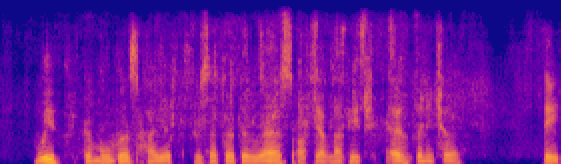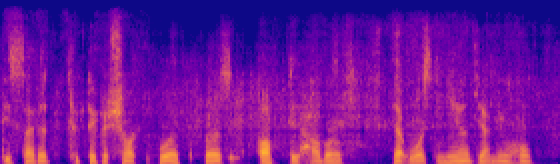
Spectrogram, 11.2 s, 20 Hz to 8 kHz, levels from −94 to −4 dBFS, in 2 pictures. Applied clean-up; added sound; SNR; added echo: neural mask model Resemble Enhance denoiser.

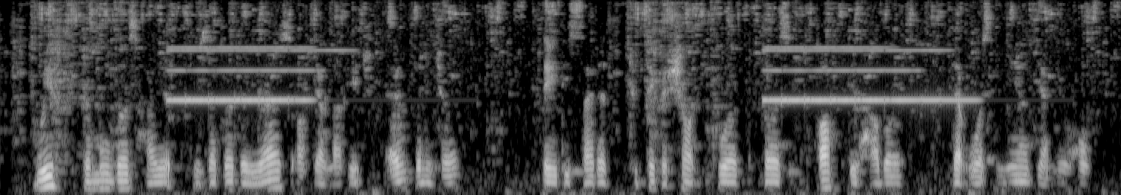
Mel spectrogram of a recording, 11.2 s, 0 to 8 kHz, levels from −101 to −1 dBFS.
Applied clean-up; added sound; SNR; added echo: classical method Wiener filter.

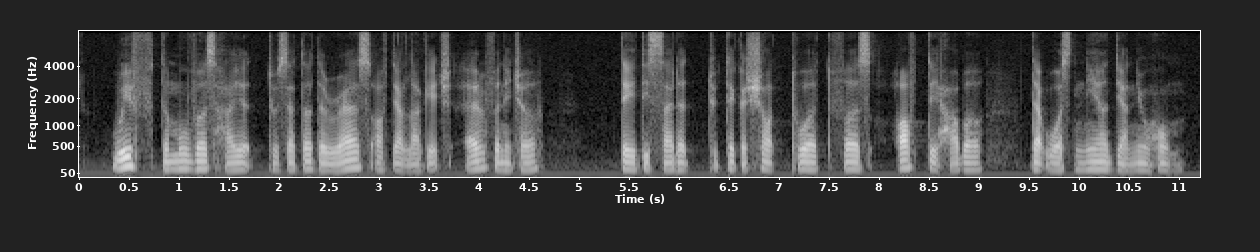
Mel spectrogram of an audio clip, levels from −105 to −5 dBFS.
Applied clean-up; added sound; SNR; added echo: none; none; none; none.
